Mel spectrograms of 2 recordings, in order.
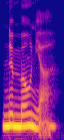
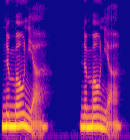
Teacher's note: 3 syllables in natural speech. The P is completely silent and the nia collapses.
